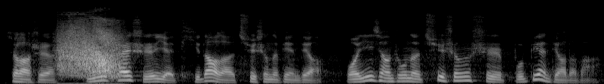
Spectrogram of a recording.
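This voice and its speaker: A man's voice: mid-range voice, sing-song, moderate pace, fairly bright tone. A man co-hosting a lesson, politely putting questions to the teacher. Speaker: co-host asking questions. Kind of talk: scripted lesson dialogue.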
